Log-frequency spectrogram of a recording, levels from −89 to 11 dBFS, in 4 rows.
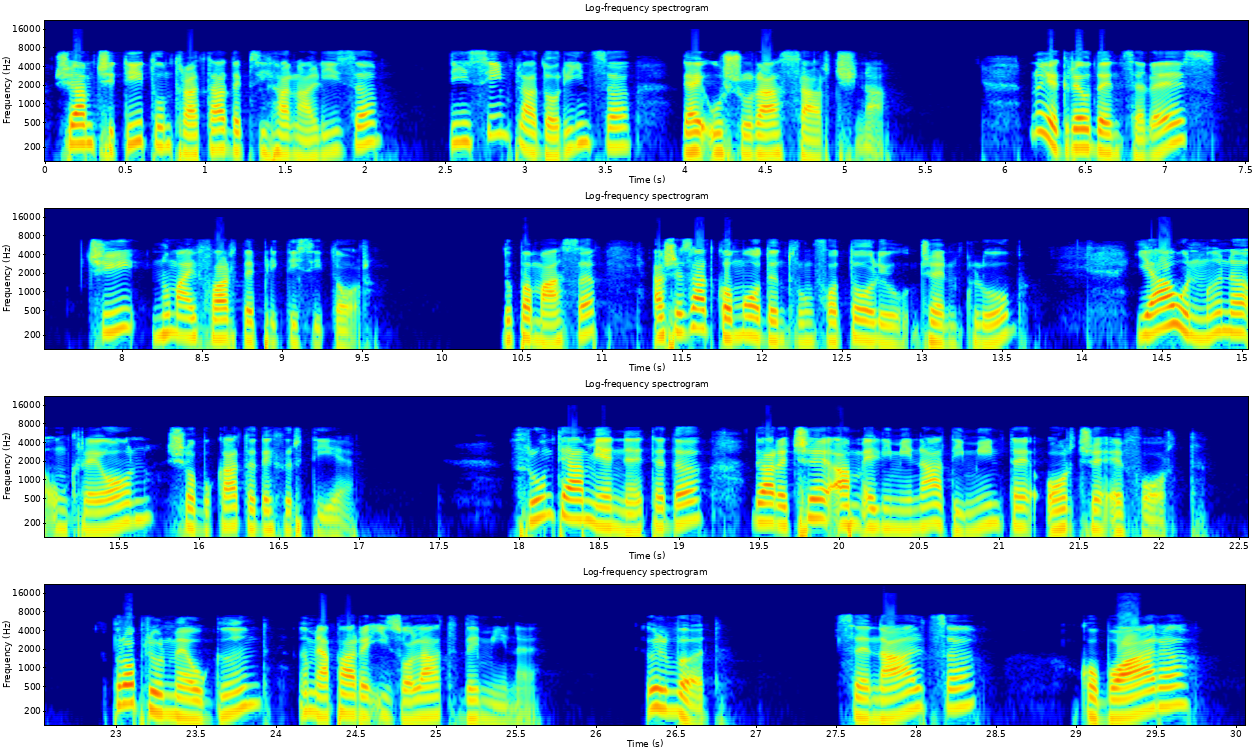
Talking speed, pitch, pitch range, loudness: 130 wpm, 175 Hz, 155-215 Hz, -19 LUFS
